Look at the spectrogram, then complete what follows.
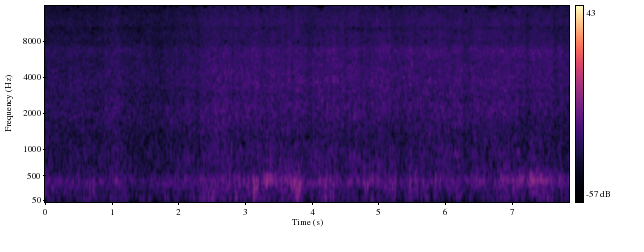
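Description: Quiet, steady ambience of water lapping with light wind, with a few soft knocks about three seconds in.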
